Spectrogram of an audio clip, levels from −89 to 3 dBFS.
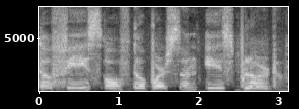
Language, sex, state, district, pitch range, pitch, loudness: English, male, Assam, Kamrup Metropolitan, 175-190 Hz, 185 Hz, -12 LUFS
